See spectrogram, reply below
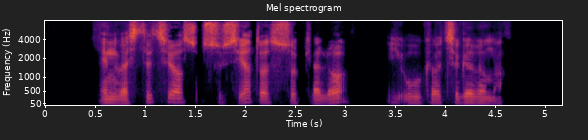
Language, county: Lithuanian, Klaipėda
